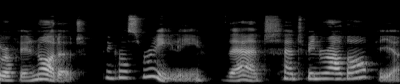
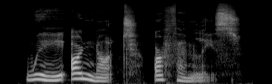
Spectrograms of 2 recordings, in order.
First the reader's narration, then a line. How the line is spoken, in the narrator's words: said firmly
